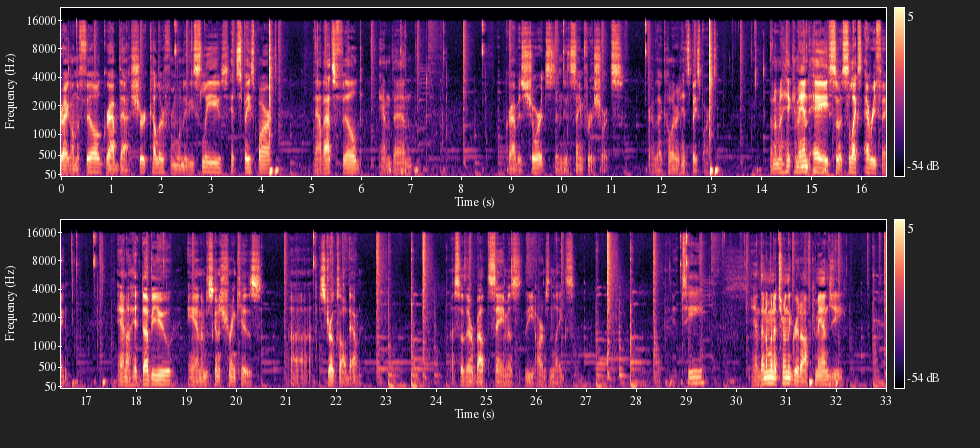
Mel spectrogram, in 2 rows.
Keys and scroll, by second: 4.1 space, 6.8 u, 13.0 space, 16.7 space, 18.0 w, 28.6 t, 31.9 super+g.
